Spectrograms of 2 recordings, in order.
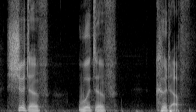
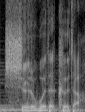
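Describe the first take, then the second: First: Each 'have' is said fully and more slowly. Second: Each 'have' is reduced to a short 'a' sound.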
